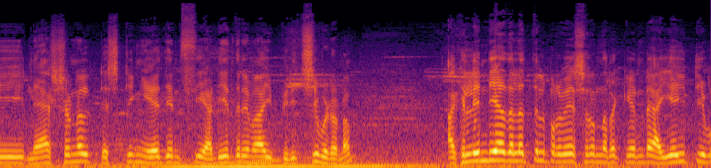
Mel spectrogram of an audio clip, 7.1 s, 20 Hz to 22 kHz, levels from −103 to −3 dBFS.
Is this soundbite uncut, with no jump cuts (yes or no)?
yes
